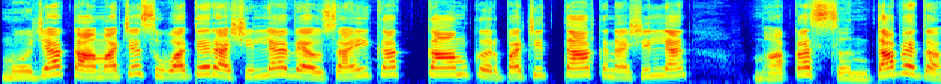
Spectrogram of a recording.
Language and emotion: Goan Konkani, angry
